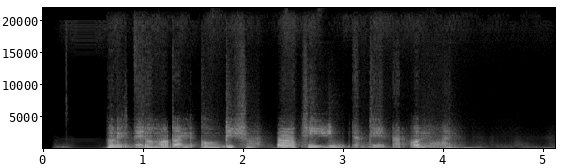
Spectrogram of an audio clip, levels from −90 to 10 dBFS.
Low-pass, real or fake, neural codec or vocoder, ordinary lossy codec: none; fake; codec, 44.1 kHz, 0.9 kbps, DAC; none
